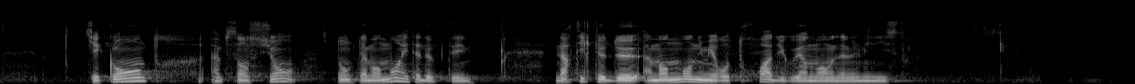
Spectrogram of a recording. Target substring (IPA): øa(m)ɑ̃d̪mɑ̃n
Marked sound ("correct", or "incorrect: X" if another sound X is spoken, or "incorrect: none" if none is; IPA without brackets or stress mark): correct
